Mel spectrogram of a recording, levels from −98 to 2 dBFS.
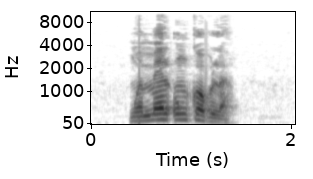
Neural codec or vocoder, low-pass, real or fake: vocoder, 44.1 kHz, 128 mel bands every 256 samples, BigVGAN v2; 9.9 kHz; fake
